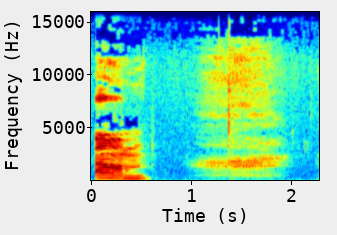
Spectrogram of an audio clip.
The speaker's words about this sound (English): I was just waiting for you to stop yawning. I'm sorry. It's okay. I'm not bored. I'm just tired.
